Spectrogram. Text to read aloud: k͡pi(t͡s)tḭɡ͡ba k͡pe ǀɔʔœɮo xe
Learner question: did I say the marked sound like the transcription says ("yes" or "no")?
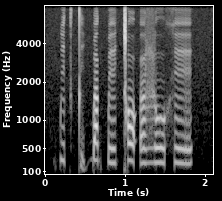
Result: yes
